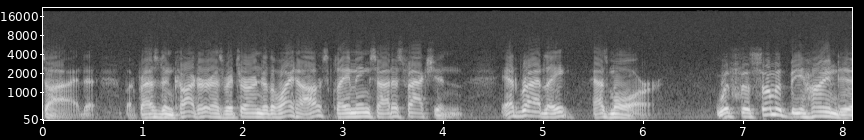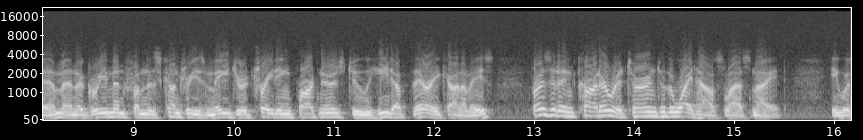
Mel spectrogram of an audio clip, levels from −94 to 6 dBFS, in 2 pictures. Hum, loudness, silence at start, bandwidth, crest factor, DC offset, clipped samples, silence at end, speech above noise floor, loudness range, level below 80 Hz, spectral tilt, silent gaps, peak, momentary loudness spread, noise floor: none; -12 LUFS; 0 s; 19.5 kHz; 12 dB; under 0.1%; under 0.1%; 0 s; 28 dB; 3 LU; -46 dBFS; -8.5 dB/octave; none; 0 dBFS; 9 LU; -39 dBFS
